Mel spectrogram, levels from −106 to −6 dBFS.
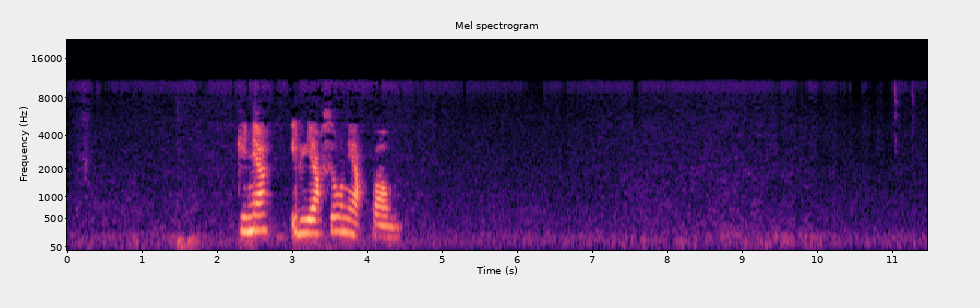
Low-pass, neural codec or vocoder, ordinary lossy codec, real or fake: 10.8 kHz; vocoder, 44.1 kHz, 128 mel bands every 256 samples, BigVGAN v2; MP3, 96 kbps; fake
